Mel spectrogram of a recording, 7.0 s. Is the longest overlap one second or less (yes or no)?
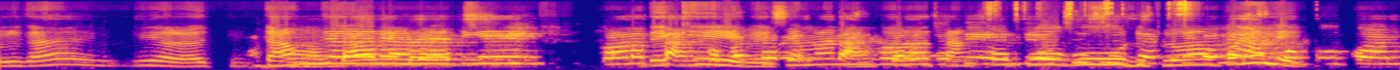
no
